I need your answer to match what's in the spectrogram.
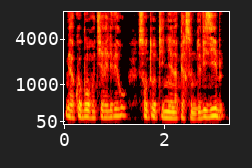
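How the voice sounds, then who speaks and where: A man's voice: mid-range voice, fast, mellow, slightly rough, pitched above the performer's own voice, close to an everyday voice. A man voicing a timid, easily frightened innkeeper who pleads in a fluster.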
